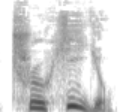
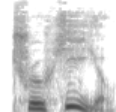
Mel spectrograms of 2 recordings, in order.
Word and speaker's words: Trujillo: it's got both there and number 98 is Trujillo Trujillo so it's got both of them the La Jolla rule of pronunciation t-r-u-j-i-l-l-o Trujillo the surname via v-i-l-l-a as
